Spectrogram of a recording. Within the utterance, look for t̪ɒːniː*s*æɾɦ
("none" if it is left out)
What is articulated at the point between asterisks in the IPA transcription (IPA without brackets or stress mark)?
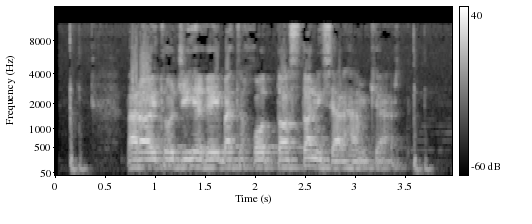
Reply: s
